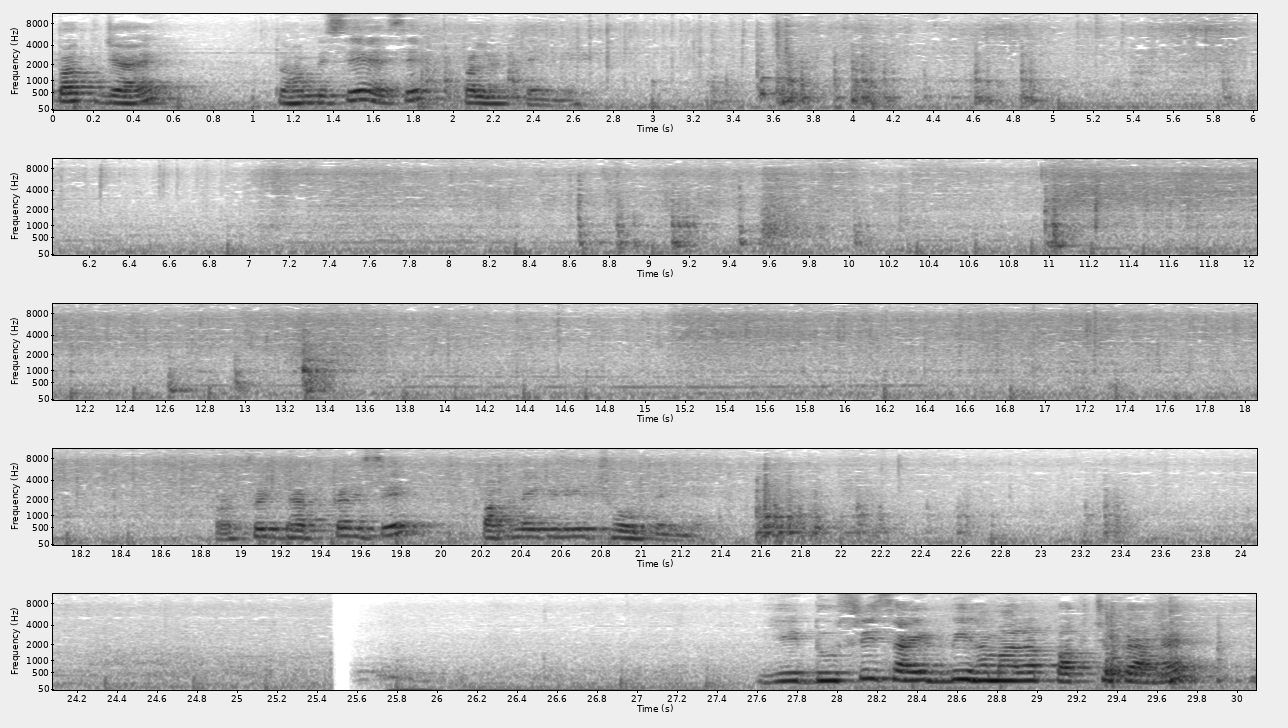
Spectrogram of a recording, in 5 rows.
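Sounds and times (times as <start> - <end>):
food sizzling in hot oil: 1.3 - 24.4.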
